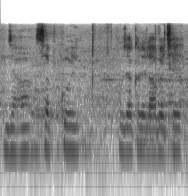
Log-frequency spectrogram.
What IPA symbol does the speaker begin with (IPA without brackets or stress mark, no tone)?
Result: d͡ʒ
